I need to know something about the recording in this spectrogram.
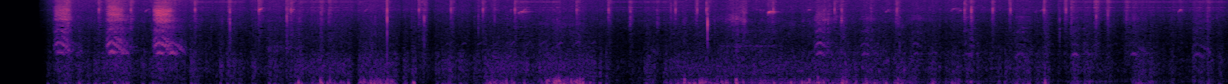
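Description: Low, uneven rumbling and buffeting of wind and handling on a phone microphone, with pine branches brushing past it. Three short pitched calls come in the first two seconds.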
